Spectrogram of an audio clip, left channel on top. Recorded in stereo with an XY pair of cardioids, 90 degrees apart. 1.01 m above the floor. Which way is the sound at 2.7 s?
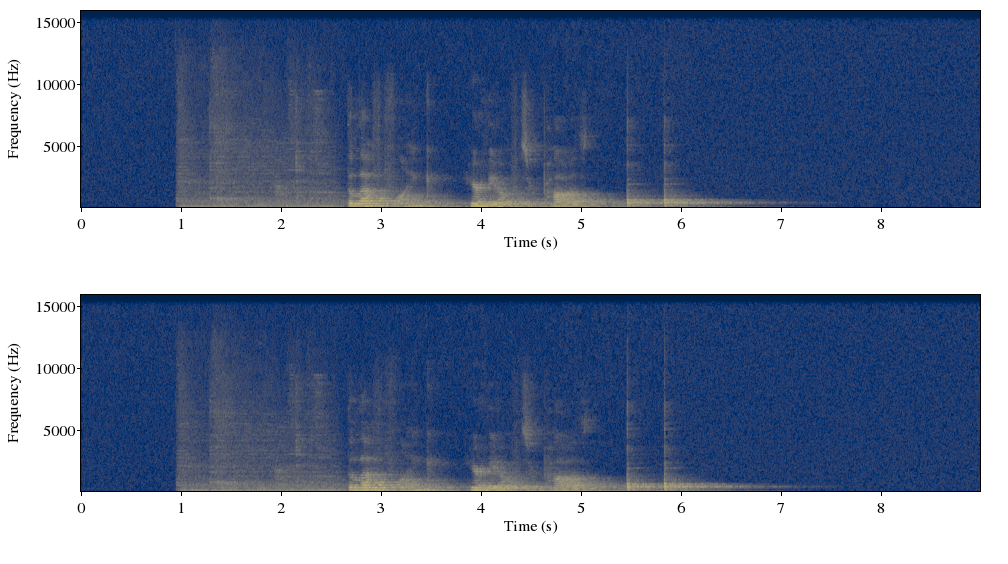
60° left.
